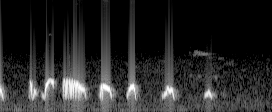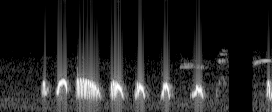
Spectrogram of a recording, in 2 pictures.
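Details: A female spotted dove calls to stimulate a male: two series of rhythmic arched coos, each built around a long, rich coo and trailing off into softer notes, with a quiet high whistle.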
